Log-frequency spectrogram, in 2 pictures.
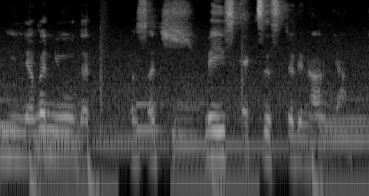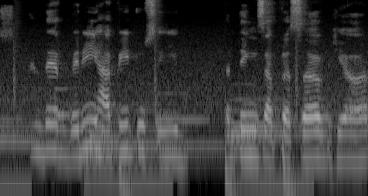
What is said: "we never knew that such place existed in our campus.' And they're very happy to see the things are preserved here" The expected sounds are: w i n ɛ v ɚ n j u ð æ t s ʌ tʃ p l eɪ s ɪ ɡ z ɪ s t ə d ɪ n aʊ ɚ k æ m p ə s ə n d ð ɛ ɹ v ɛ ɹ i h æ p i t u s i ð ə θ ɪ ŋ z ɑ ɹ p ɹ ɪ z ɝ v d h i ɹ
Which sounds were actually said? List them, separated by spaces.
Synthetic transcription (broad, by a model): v i n ɛ v ɚ n j u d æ t s ʌ tʃ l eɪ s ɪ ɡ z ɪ s t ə d ɪ n aʊ ɚ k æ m ə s ə n d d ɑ ɹ v ɛ ɹ i h æ p i t u s i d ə t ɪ ŋ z ɑ ɹ p ɹ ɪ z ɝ v d h i ɹ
